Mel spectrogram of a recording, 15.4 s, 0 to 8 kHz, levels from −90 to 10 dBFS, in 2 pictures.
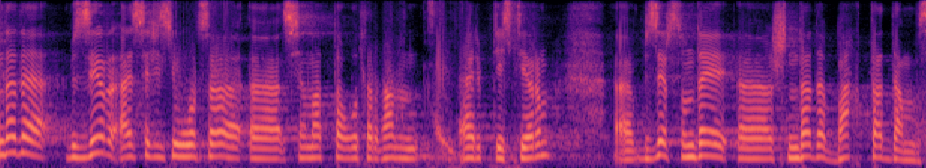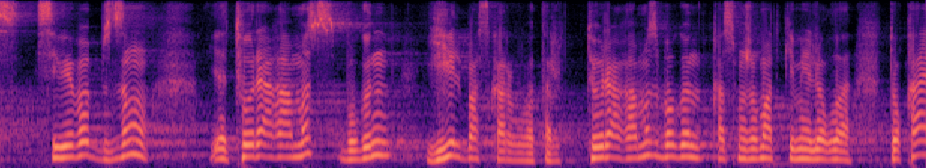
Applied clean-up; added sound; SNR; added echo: neural separator model SepFormer DNS4.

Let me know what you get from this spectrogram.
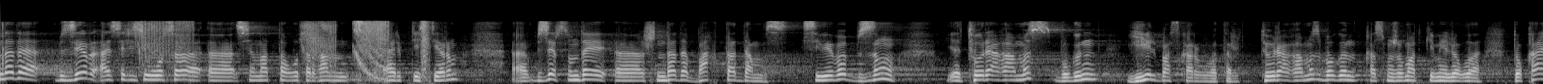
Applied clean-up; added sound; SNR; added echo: none; Packing tape, duct tape; 5 dB; none.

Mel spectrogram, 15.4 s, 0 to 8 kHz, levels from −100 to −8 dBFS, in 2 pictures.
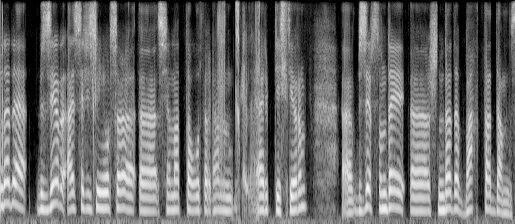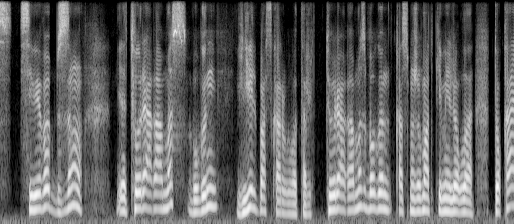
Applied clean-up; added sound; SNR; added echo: neural diffusion model UNIVERSE++.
